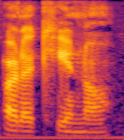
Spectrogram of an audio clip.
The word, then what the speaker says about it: Arlecchino: Okay, so it's pronounced Arlecchino. So I was a little bit closer with the second pronunciation.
